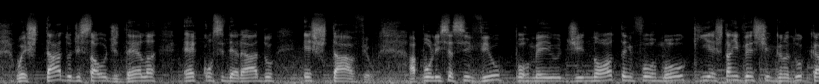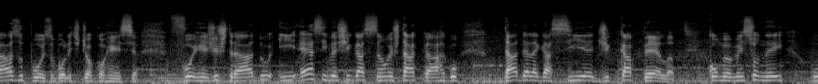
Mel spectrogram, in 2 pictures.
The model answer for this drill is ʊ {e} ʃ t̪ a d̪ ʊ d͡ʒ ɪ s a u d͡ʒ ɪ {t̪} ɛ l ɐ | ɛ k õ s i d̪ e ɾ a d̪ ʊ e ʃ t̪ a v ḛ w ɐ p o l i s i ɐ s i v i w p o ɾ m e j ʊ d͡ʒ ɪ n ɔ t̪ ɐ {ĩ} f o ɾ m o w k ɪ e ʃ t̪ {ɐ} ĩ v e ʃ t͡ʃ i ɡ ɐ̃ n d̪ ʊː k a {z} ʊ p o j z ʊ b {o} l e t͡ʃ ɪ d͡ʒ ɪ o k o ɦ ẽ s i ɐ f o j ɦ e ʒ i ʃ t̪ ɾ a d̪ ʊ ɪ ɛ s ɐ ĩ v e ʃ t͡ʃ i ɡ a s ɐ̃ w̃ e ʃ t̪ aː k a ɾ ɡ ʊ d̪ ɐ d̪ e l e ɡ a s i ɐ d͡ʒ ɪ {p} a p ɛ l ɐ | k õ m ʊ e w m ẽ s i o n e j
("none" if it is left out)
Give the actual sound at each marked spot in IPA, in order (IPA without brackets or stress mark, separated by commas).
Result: e, d̪, ĩ, a, z, o, k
